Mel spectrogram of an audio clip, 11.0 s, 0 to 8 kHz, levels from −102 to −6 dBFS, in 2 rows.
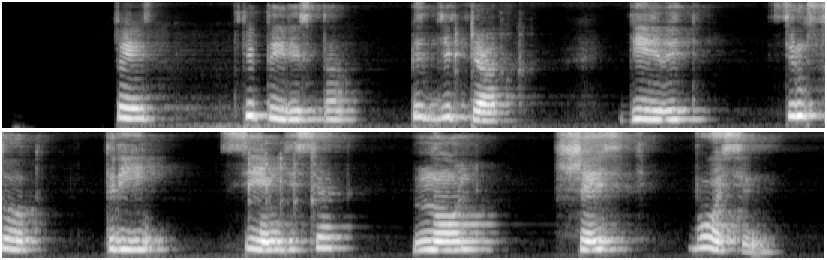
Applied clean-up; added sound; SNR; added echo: neural mask model DeepFilterNet 3.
